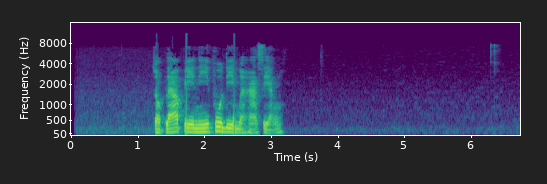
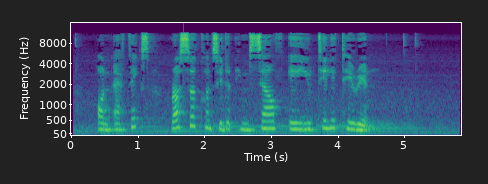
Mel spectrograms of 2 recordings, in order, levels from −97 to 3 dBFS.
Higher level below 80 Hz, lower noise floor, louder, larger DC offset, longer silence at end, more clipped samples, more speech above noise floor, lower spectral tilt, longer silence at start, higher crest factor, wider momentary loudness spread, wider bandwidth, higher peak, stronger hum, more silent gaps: first, -44 dBFS vs -56 dBFS; first, -62 dBFS vs -50 dBFS; first, -14 LUFS vs -19 LUFS; neither; first, 3.55 s vs 0.85 s; neither; first, 49 dB vs 30 dB; first, -8.5 dB/octave vs -2.5 dB/octave; first, 1.25 s vs 0.4 s; about the same, 18 dB vs 22 dB; second, 11 LU vs 14 LU; second, 7.8 kHz vs 12 kHz; about the same, 0 dBFS vs 0 dBFS; neither; neither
